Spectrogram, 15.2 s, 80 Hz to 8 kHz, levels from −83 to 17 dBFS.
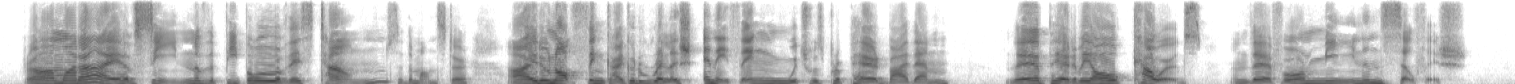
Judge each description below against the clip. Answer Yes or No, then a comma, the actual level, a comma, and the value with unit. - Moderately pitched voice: No, high, 205 Hz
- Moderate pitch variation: Yes, average, 3.2 semitones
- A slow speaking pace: No, average, 155 wpm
